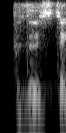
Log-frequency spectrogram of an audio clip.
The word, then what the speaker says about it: plus de: Plus de gâteau. More than 2 cakes. Plus de deux gâteaux. When it comes to a number, the pronunciation switches to plus de.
